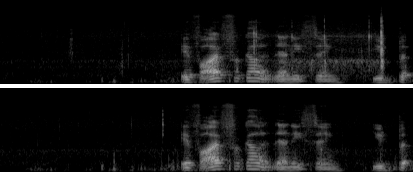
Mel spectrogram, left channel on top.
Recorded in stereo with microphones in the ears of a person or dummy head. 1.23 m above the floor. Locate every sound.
1.8 s a man speaking: 10° right (ahead or behind), 0.6 m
